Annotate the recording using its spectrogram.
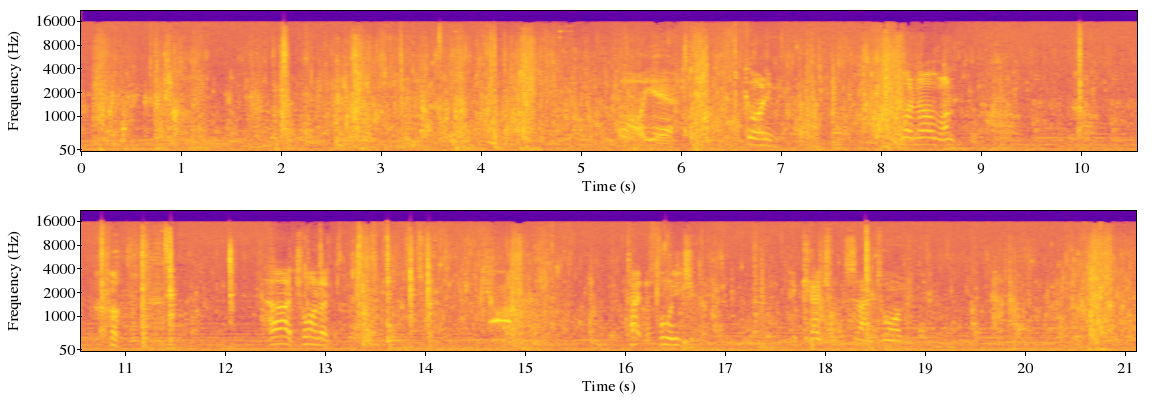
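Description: Water gurgles and rushes, muffled as if heard underwater.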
